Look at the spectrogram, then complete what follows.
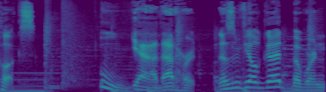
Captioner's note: pop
